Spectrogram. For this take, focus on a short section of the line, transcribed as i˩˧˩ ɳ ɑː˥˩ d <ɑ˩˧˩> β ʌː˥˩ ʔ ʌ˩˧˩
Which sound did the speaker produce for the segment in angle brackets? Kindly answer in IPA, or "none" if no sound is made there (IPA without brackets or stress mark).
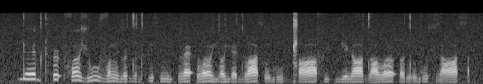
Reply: ɑ˩˧˩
